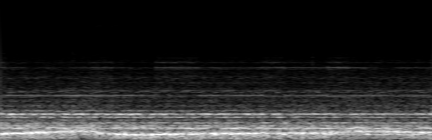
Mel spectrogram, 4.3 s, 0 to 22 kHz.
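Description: Ambient meditation music for a 639 Hz solfeggio track: layered, sustained drone tones held steady, with a low tone slowly wavering up and down beneath them.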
